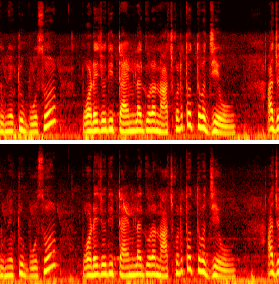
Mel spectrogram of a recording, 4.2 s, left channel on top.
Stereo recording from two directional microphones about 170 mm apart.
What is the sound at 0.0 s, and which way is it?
A woman's voice, 5° left (ahead or behind).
